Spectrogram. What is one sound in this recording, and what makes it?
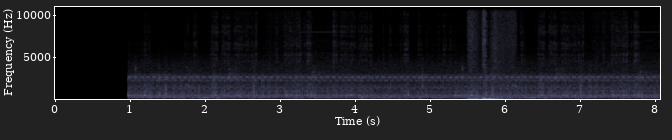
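A metal detector hums steadily with a high tone.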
